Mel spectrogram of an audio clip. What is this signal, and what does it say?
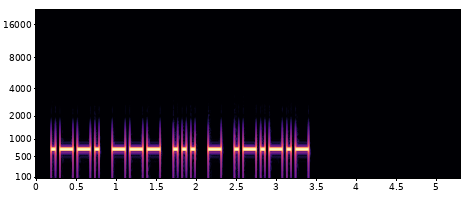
Morse code, heard as a keyed tone, about 22 wpm, 700 Hz. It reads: POST.
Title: Sentences from Top 1000 Words 22wpm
